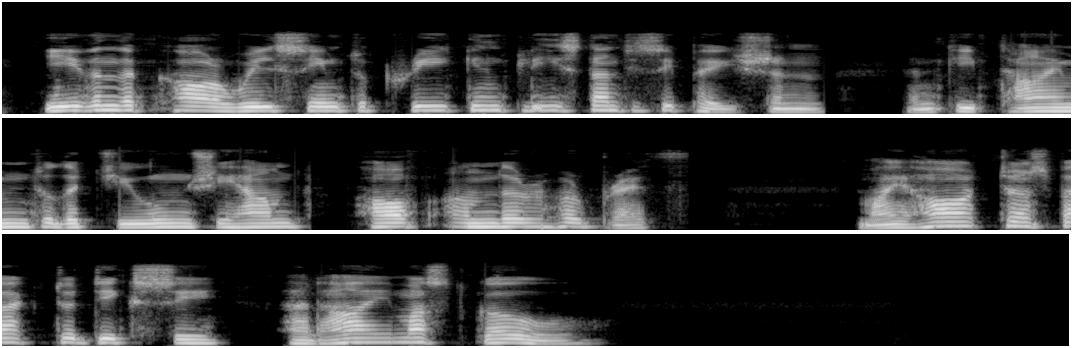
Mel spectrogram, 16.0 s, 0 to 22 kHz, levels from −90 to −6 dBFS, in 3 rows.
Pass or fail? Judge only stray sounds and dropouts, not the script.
pass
